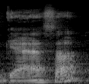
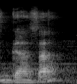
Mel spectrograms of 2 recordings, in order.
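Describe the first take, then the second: First: Gaza is said with an American English pronunciation. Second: Gaza is said with an Arabic pronunciation. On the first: "the American pronunciation is Gaza"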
